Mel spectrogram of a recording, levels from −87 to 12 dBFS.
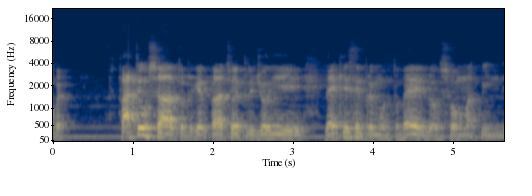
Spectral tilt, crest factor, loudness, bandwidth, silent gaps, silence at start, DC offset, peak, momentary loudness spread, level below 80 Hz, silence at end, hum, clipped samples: -8 dB/octave; 18 dB; -20 LUFS; 6.8 kHz; none; 0 s; under 0.1%; -2 dBFS; 14 LU; -62 dBFS; 0 s; none; under 0.1%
